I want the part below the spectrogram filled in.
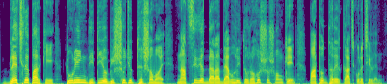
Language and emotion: Bengali, neutral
